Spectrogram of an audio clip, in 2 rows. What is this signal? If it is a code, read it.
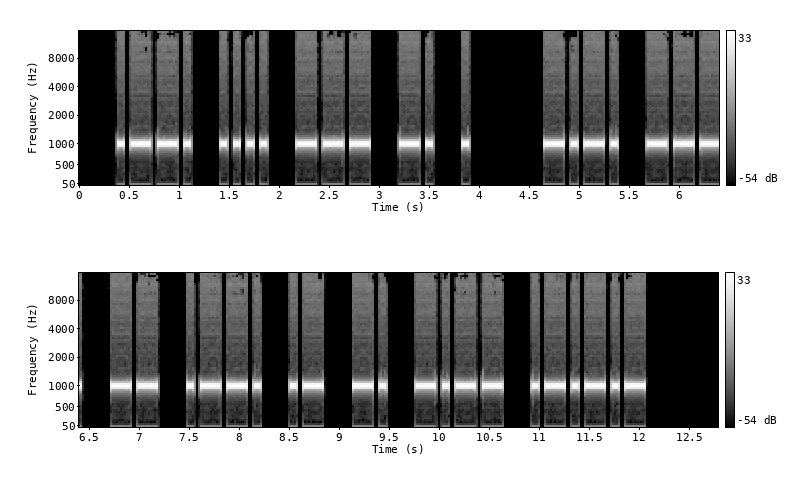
Morse code, heard as a keyed tone, about 18 wpm, spaced as for 15 wpm, 1000 Hz. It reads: PHONE COMPANY.
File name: qotdfiles / 15wpm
